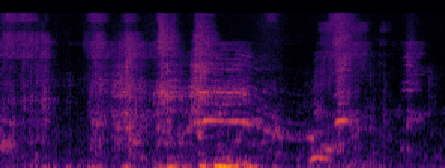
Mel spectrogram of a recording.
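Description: Faint animal calls: a drawn-out call that rises and falls in pitch from about a second in, and a short call near the end. A low thump, the loudest moment, comes between them.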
